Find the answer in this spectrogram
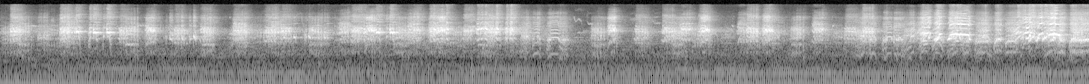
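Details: Plain chachalacas give a loud, raucous chant of harsh, grating syllables, repeated in rapid rhythmic bursts that overlap like several birds calling together.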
